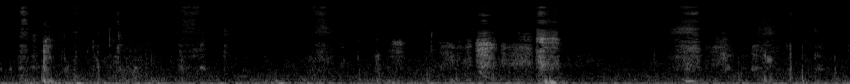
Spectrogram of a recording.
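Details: Panting from a Shih Tzu and Pug pair, short breathy puffs with a couple of louder snorts near the middle, over a constant low-frequency hum.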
